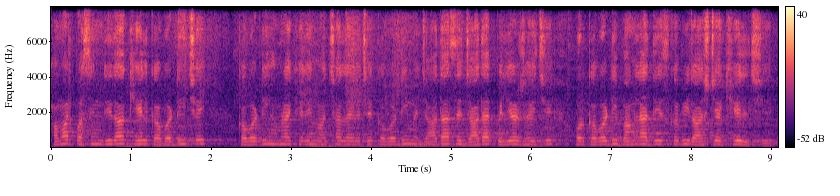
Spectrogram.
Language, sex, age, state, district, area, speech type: Maithili, male, 18-30, Bihar, Supaul, rural, spontaneous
